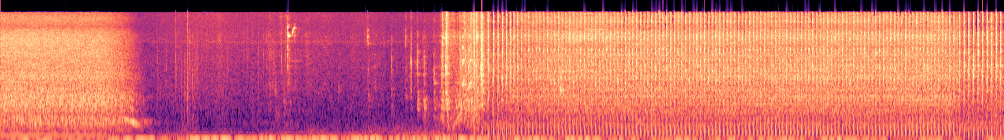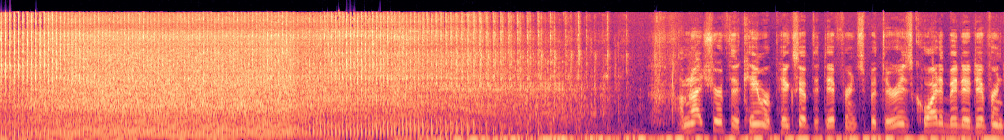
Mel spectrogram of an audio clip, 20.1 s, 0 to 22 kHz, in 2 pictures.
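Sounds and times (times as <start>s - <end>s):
lawn mower engine running: 0.0s - 1.7s, 4.2s - 16.6s
lawn mower pull-start: 0.0s - 1.7s, 4.1s - 16.8s.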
